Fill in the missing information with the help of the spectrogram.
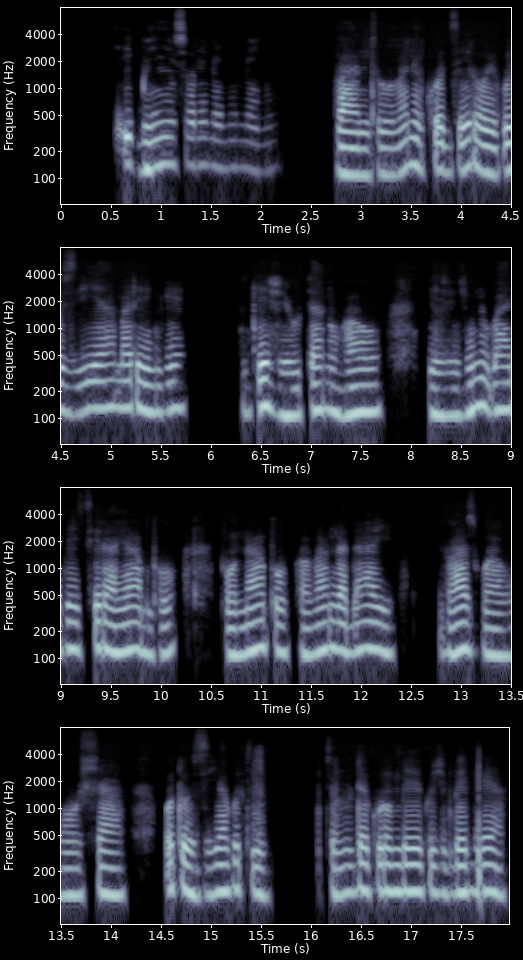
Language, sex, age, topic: Ndau, female, 18-24, health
